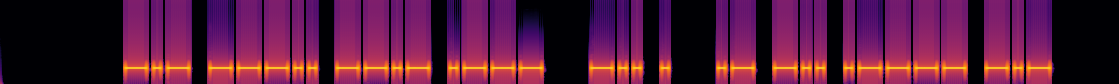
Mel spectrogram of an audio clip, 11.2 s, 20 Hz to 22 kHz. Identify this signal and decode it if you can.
Morse code, heard as a keyed tone, about 17 wpm, 700 Hz. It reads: K8QJ DE AD1K
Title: USA Callsign DE Callsign - 4 Characters - 17wpm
